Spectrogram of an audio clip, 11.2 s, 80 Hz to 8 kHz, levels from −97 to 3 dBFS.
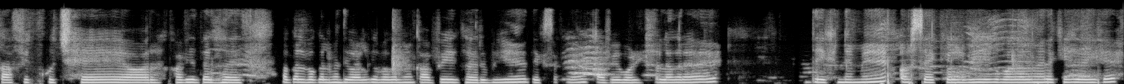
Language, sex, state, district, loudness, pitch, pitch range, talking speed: Hindi, female, Uttar Pradesh, Etah, -16 LUFS, 255 Hz, 250-270 Hz, 180 wpm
